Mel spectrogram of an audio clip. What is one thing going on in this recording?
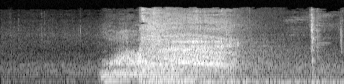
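A heavy game impact effect booms and rumbles.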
